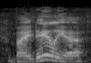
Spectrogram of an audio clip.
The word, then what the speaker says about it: Vidalia: And I now know that Vidalia seems to be the proper pronunciation.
